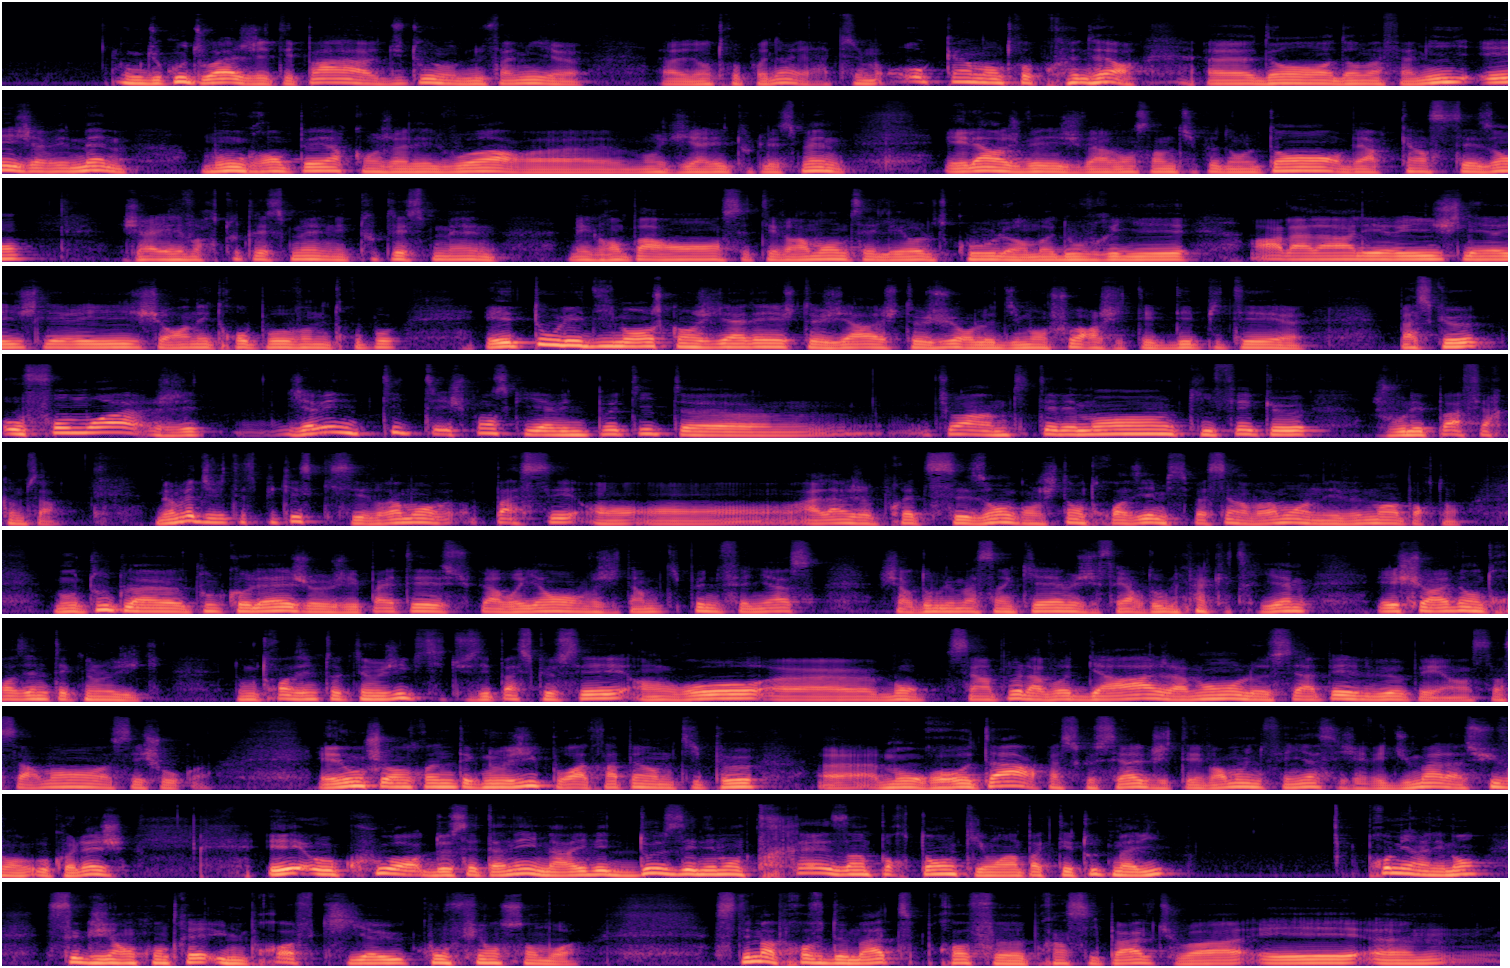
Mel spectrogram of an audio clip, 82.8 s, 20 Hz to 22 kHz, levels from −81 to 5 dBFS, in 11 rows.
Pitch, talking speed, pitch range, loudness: 120 Hz, 235 wpm, 110-140 Hz, -21 LUFS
